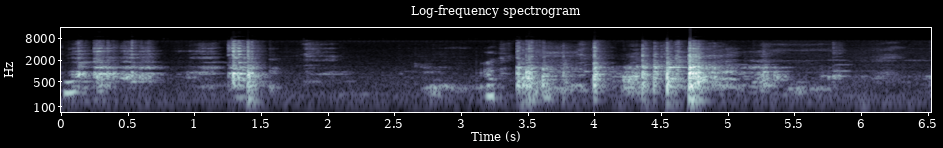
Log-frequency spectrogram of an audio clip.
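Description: A metal plate lid clattering and scraping against an iron kadhai as it is handled and lifted. There is a cluster of clinks in the first second, a single knock a little later, and a longer run of clatter from about three and a half to five seconds in, with a brief metallic ring at the end.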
